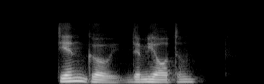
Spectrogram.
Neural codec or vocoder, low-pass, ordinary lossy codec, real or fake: codec, 16 kHz, 0.2 kbps, FocalCodec; 7.2 kHz; Opus, 64 kbps; fake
